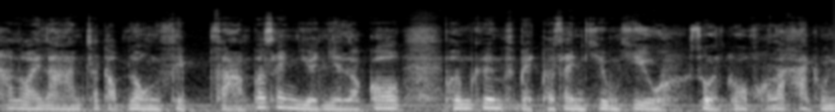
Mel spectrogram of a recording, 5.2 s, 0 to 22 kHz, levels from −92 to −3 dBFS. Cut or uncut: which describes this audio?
cut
